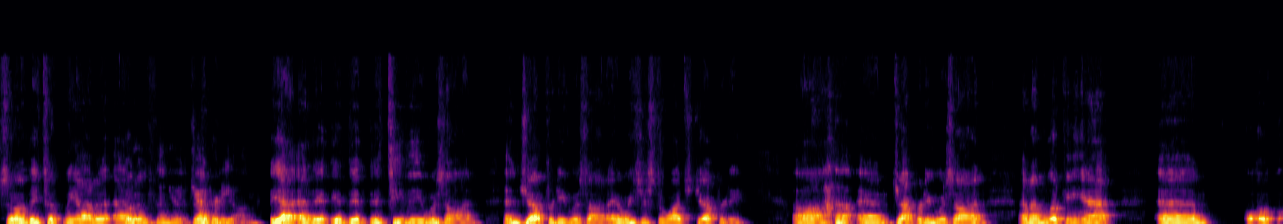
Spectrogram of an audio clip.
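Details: Post-stroke aphasia in a stroke survivor; aphasia.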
